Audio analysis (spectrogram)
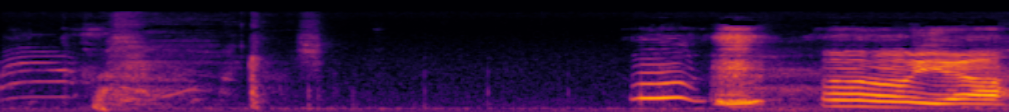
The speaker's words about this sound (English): It's our cat, ladies and gentlemen, our off-screen cat.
